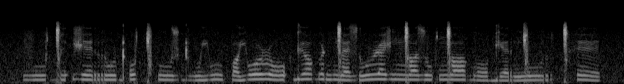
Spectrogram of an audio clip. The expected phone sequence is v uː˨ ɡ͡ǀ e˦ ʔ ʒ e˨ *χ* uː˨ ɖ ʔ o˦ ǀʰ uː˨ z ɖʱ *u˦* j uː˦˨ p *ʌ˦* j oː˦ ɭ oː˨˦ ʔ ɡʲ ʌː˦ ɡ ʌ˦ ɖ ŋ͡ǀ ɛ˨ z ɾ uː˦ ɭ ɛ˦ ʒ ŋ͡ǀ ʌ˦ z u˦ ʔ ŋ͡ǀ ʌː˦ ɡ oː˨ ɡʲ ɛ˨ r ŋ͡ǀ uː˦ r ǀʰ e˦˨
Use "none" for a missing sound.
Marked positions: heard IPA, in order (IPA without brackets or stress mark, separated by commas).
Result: r, u˨, ʌ˨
